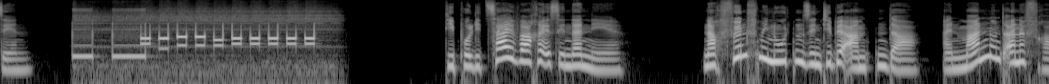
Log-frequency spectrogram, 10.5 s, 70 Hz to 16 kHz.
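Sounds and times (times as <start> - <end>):
speech: 0.0 - 0.4, 4.4 - 6.3, 7.0 - 10.4
mobile phone keypad tones dialing an emergency number: 0.7 - 3.2.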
